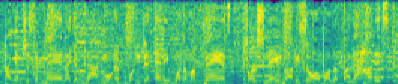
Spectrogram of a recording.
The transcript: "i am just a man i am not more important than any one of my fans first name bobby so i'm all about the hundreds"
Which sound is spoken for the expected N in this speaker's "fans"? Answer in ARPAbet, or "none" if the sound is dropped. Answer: N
